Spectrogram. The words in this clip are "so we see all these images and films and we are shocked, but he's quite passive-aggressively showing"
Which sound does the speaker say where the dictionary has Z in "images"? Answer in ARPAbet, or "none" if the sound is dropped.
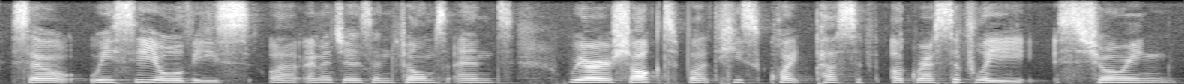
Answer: Z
